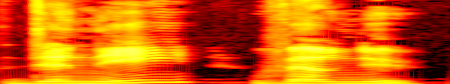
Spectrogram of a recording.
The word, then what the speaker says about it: Denis Villeneuve: Well, according to everything I've listened to recently, it's Denis Villeneuve. That's it. You don't pronounce the end of it.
